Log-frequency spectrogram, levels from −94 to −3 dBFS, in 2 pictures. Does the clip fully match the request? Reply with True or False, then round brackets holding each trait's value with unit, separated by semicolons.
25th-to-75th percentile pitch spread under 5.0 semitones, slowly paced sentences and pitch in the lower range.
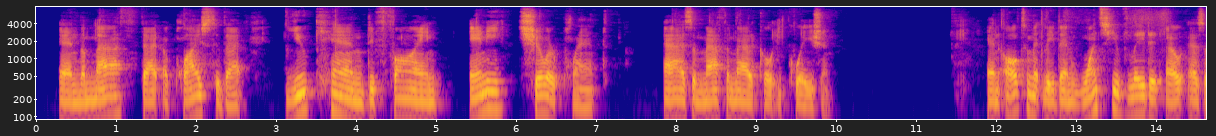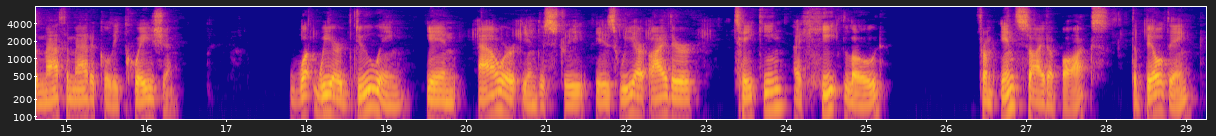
True (2.6 semitones; 105 wpm; 100 Hz)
